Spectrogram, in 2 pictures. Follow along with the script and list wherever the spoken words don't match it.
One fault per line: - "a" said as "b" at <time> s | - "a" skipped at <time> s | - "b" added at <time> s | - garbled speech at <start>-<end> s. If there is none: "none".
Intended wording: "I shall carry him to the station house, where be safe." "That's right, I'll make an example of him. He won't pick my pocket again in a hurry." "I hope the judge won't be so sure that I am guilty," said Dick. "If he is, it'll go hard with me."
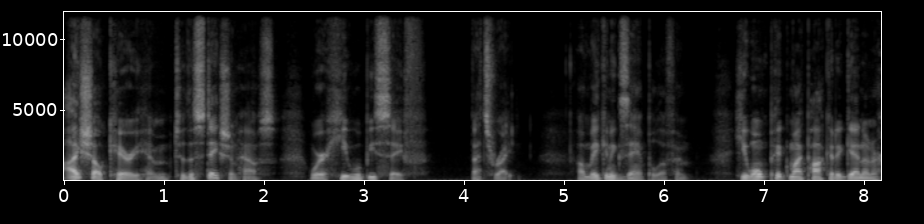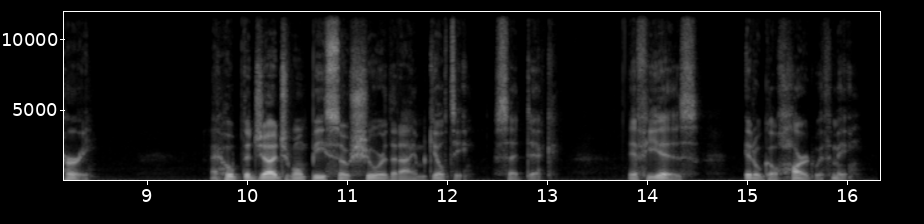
- "he will" added at 2.6 s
